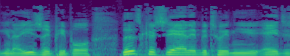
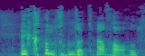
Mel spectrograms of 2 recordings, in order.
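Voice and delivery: put-on timid lion voice. Joking about being Satanists, doing a Cowardly Lion voice. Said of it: "That's a cowardly lion saying that".

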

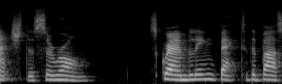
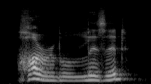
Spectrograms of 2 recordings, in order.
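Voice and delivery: hissed, nasty, spiteful words; 2 semitones lower than usual. Narrator reading the stepdaughter's words to a baby crocodile, hissing. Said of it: "hissed the girl".

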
